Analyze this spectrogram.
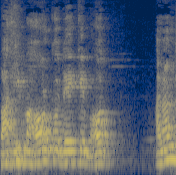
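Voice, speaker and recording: There is noticeable background noise and audible room echo as a man speaks at a fairly high pitch. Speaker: retired bank clerk, former student. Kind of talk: interview. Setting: school headmaster's room.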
